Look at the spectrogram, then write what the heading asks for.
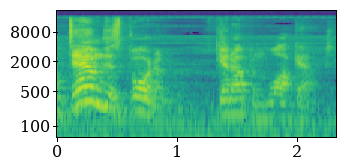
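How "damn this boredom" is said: loud, raised-pitch yell; performed yell of frustration. Acted. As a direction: yell it out in protest.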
